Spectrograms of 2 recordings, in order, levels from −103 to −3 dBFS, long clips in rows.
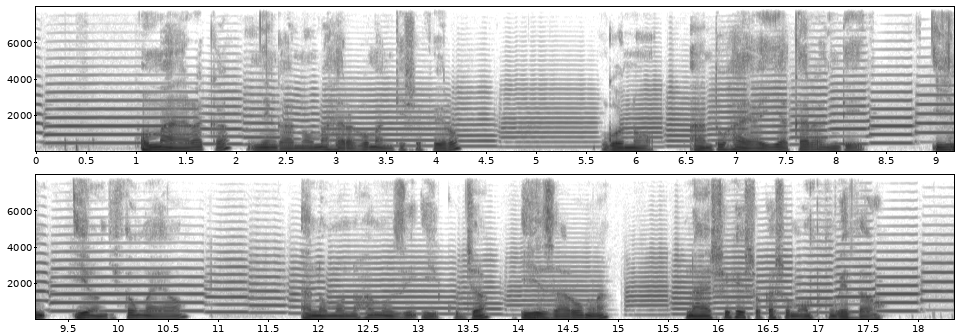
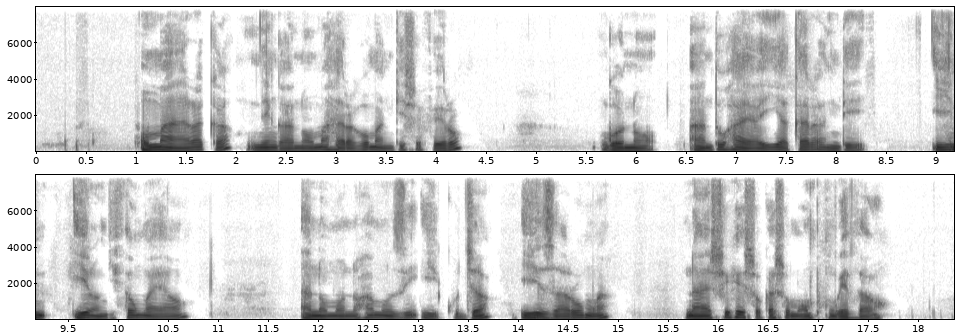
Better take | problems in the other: second | background sound (Trumpet); 10 dB below the speech

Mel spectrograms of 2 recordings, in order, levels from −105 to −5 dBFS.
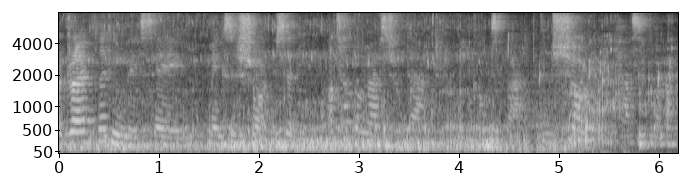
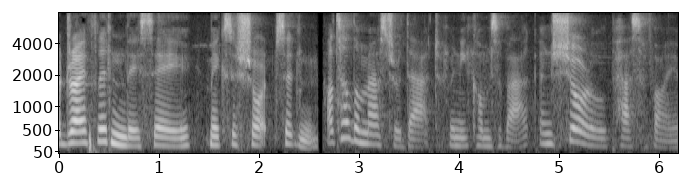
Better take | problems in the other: second | background sound (Sink (filling or washing)); 1 dB above the speech // room echo; dies away in 0.4 s

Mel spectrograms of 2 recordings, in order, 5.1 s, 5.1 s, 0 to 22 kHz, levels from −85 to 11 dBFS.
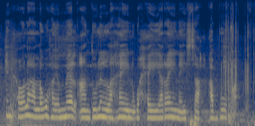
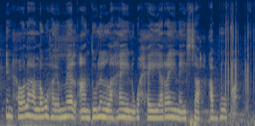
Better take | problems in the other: second | background sound (Slam); 17 dB below the speech

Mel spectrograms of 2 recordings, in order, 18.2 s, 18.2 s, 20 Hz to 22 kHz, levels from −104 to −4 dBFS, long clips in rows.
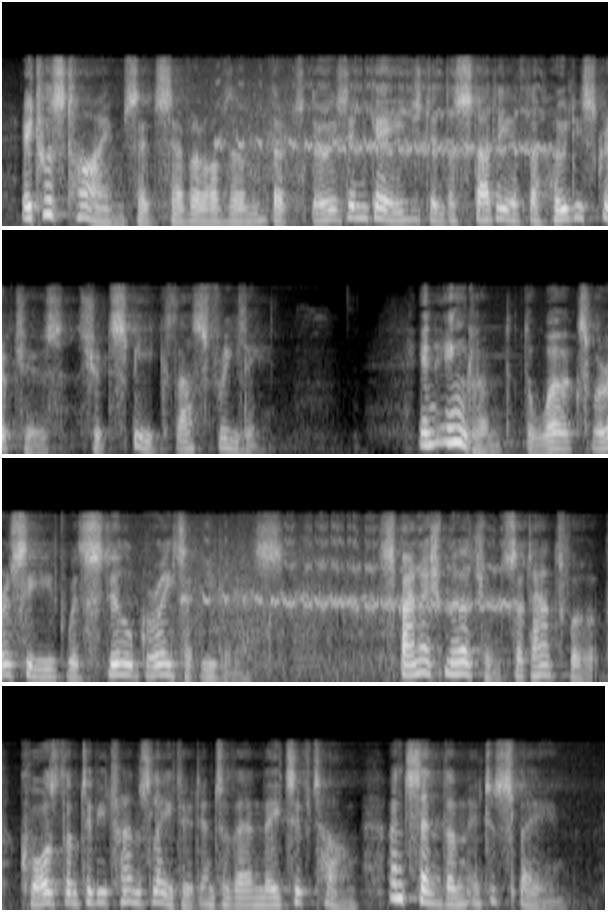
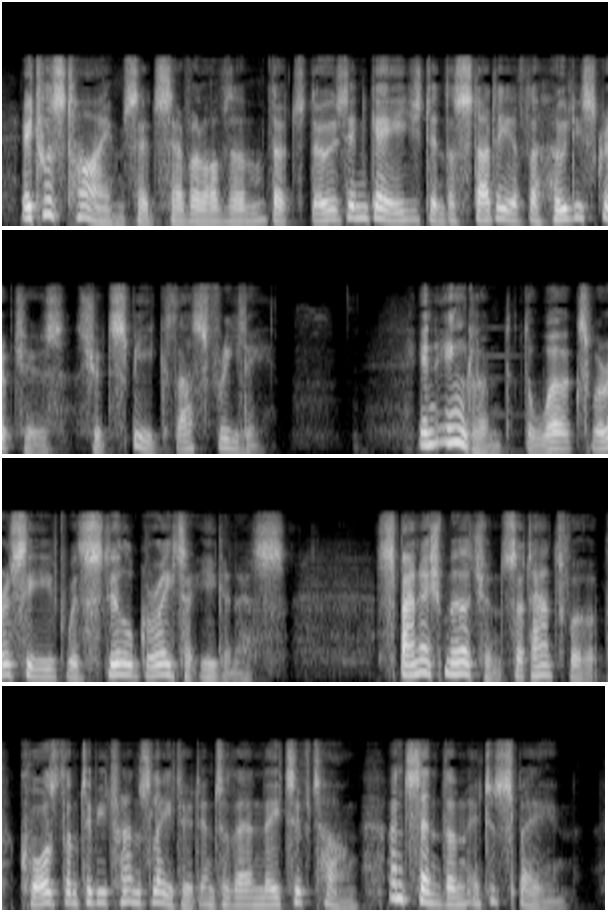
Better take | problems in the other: second | background sound (Accelerating, revving, vroom / Car); 16 dB below the speech // room echo; dies away in 0.5 s

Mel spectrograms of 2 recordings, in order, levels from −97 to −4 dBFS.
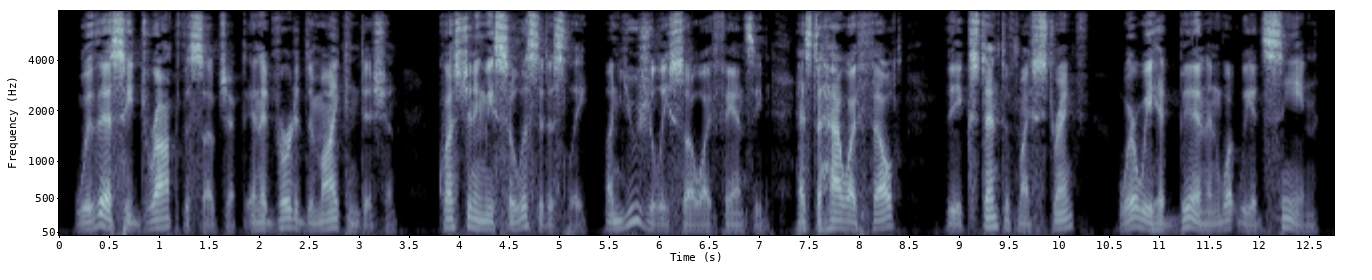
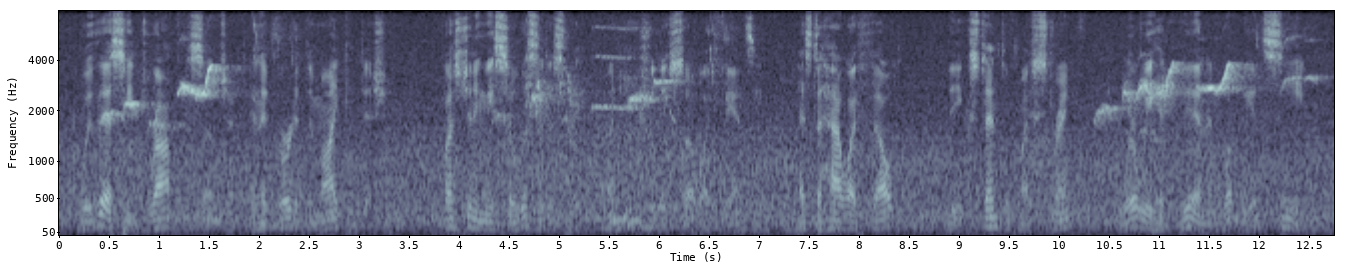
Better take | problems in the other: first | background sound (Bird vocalization, bird call, bird song); as loud as the speech

